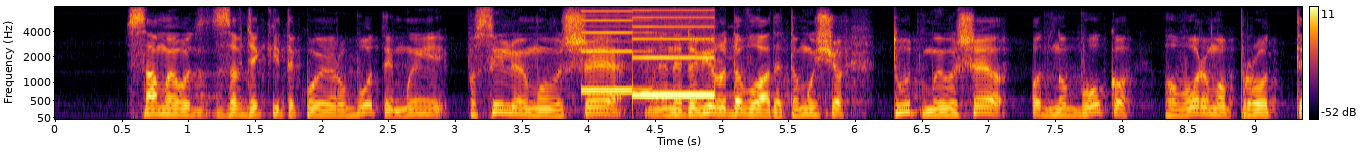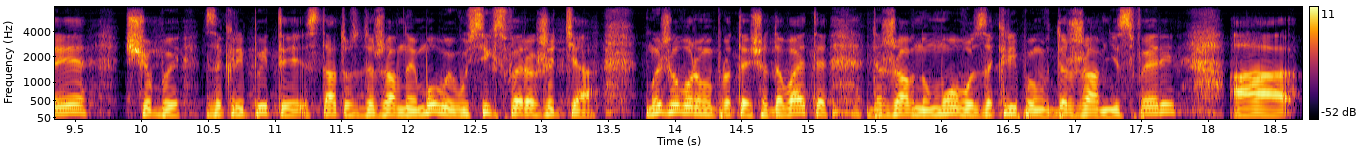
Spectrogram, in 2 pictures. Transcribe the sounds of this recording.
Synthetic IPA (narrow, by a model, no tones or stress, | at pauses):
sɑmɛɔt̪zɐwdʲɐkɪt̪ɐkɔjiɾɔbɔt̪ɪmɪpɔsɪlʲʊjemɔlˠɪʃɛned̪ɔʋʲiɾʊd̪ɔʋlˠɑd̪ɪt̪ɔmuʃt͡ʃɔt̪ut̪mɪlˠɪʃɛɔd̪nɔbɔkɔ | ɦɔʋɔɾɪmɔpɾɔt̪ɛʃt͡ʃɔbɪzɐkɾʲipɪt̪ɪst̪ɑt̪ʊsd̪erʒɑwnɔjimɔʋɪʋʊsʲixsfɛɾɐɣʒɪtʲːa̰mɪʒɦɔʋɔɾɪmɔpɾɔt̪ɛʃt͡ʃɔd̪ɐʋɑjt̪ɛd̪erʒɑwnʊmɔʋʊzɐkɾʲipɪmwd̪erʒɑwnʲisfɛɾʲiɐ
